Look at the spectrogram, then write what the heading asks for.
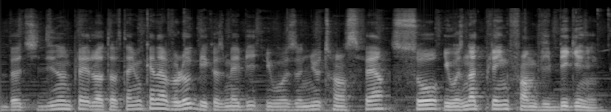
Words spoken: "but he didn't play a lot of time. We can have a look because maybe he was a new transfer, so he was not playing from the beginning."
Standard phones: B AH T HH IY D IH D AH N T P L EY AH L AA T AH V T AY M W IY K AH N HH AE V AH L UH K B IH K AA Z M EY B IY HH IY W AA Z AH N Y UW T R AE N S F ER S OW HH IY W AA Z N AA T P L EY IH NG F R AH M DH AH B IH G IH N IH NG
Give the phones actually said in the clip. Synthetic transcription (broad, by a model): B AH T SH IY D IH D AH N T P L EY AH L AA T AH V T AY M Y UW K AH N HH AE V AH L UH K B IH K AA Z M EY B IY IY W AA Z AH N Y UW T R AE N S F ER S OW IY W AA Z N AA T P L EY IH NG F R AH M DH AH B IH G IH N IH NG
